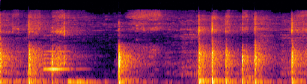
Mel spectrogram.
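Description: Chalk tapping and knocking against a blackboard while drawing: a few sharp taps in the first two seconds, then a quicker run of taps a little before three seconds in.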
